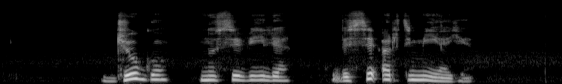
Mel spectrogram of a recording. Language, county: Lithuanian, Kaunas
